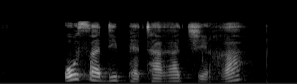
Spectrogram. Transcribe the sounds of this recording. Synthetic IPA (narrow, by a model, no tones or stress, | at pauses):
ʊsadipʰɛtʰaɣat͡ʃʼɪɣa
